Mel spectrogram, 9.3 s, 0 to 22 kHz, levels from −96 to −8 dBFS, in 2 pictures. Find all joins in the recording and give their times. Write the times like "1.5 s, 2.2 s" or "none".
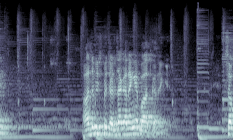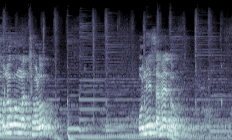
5.9 s, 7.1 s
